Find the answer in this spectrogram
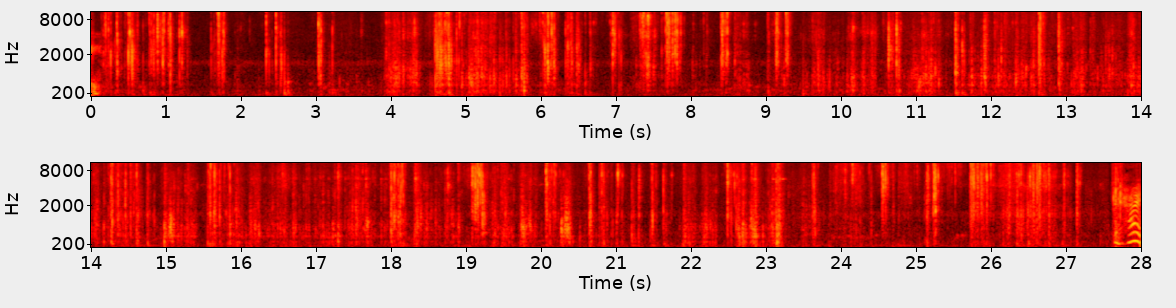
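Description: Small plastic and glass nail-art pots and bottles being handled and packed into a fabric kit bag: many irregular light clicks, knocks and rustles, with some crinkling of plastic and paper.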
